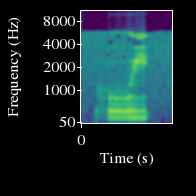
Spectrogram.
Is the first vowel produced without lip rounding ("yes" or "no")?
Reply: no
